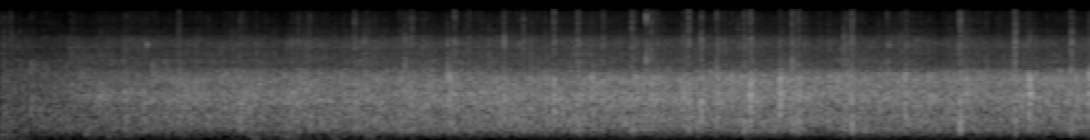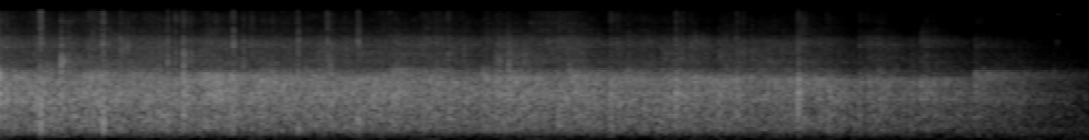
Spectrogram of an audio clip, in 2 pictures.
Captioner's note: applause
